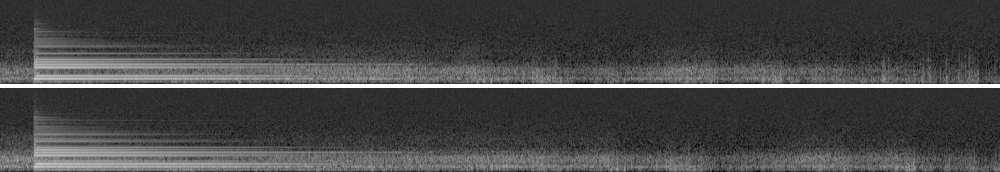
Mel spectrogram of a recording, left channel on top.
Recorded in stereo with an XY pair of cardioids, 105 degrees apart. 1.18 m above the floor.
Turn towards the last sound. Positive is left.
turn(degrees=-10)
